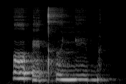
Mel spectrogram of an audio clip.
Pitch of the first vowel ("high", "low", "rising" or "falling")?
high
